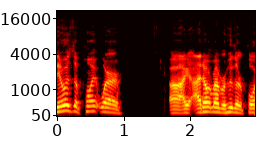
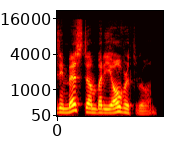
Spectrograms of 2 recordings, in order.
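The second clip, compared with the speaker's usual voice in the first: normal talking voice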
